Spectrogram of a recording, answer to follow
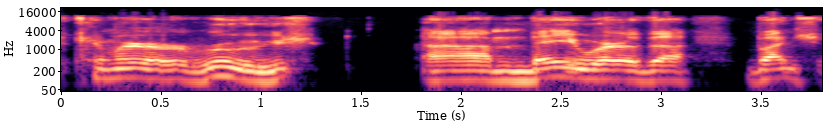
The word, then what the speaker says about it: Khmer Rouge: Um the very first one you mentioned, by the way, the pronunciation is Kur Rouge.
